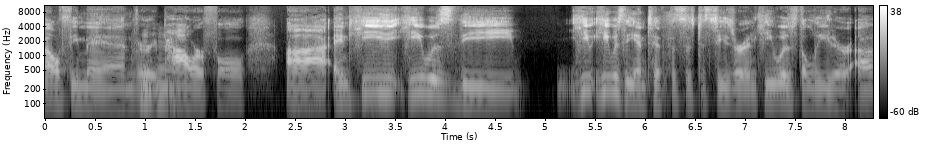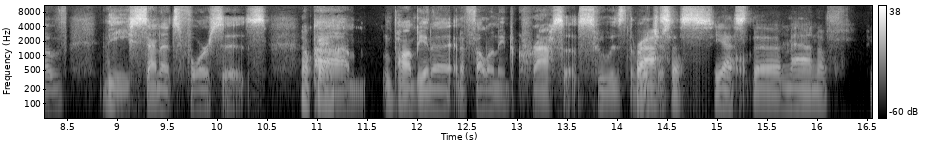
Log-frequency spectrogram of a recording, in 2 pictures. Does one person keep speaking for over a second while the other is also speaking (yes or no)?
yes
